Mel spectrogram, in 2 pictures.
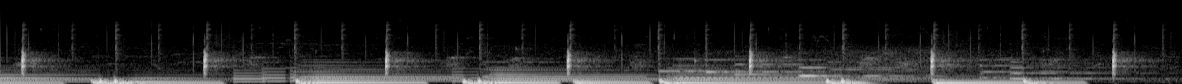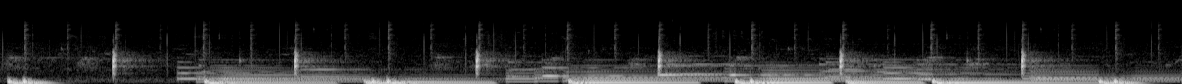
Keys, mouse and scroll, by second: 3.0 right click, 3.7 scroll down 1, 3.9-4.4 scroll up 2, 4.0 right click, 4.4 click, 7.7 scroll down 1, 7.8 scroll up 1, 7.9 click, 9.2 scroll up 1, 9.4 right click, 9.7 click, 19.5 right click, 19.9-20.6 scroll up 1, 20.6-21.2 scroll down 1, 21.2 scroll up 1, 21.3 right click, 21.9 scroll up 1, 22.1 right click, 22.7-23.0 scroll up 1, 23.0 click.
